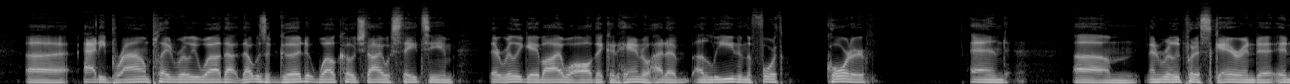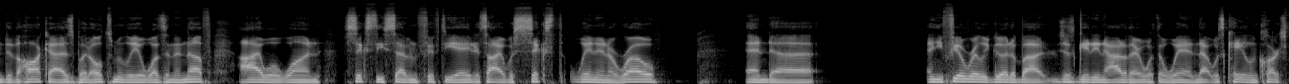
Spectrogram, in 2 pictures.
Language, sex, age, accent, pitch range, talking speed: English, male, 20-39, American, 105-120 Hz, 185 wpm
